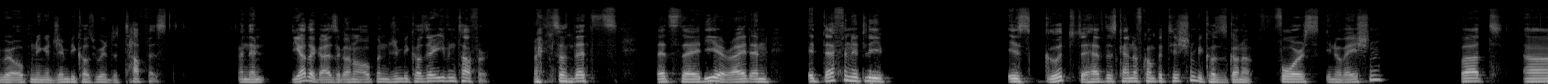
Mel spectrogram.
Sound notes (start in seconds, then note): 5.4 laughs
